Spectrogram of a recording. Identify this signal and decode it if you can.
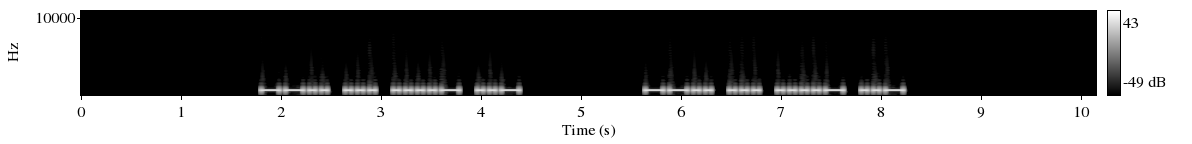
Morse code, heard as a keyed tone, about 20 wpm, 700 Hz. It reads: ZS4U ZS4U
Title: DXCC-100 Call Signs - 4 Characters - Repeated 2x - 20wpm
